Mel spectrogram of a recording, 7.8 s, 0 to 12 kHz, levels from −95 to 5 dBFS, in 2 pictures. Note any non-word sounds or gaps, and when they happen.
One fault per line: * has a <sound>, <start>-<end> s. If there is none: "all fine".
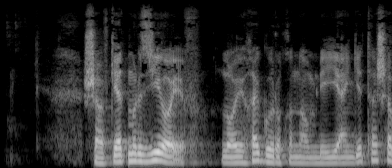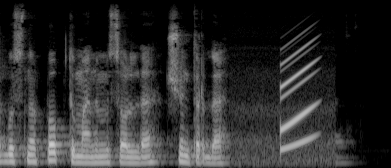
* has a chirp, 6.7-7.1 s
